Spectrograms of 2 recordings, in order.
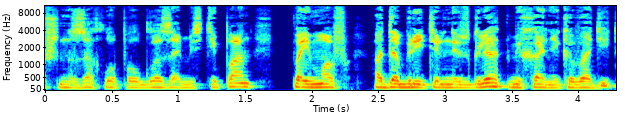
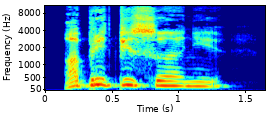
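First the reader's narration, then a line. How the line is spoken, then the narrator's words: Dejected question. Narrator (Russian): убитым голосом переспросил Степан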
